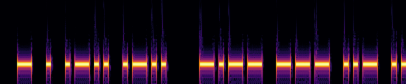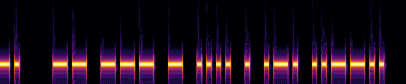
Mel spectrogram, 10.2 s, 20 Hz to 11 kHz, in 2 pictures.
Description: Morse code, heard as a keyed tone, about 20 wpm, 700 Hz. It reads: TELL YOUR MOTHER?
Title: Sentences from Top 1000 Words - Review Part 4 - 20wpm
